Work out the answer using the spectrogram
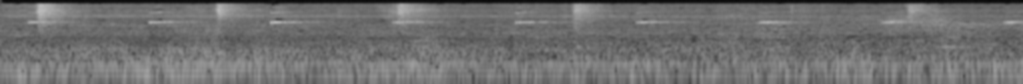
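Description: Mumbai suburban local train running on the track: a steady low rumble with a sharp clack about once a second as the wheels pass over rail joints.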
